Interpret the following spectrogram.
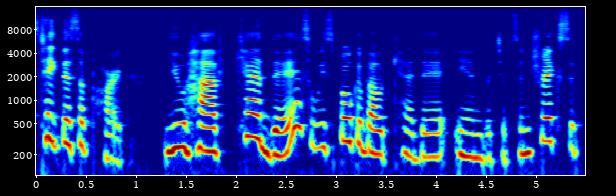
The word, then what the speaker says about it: Cadet: speechos so let's take this apart you have kedes we spoke about kede in the tips and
